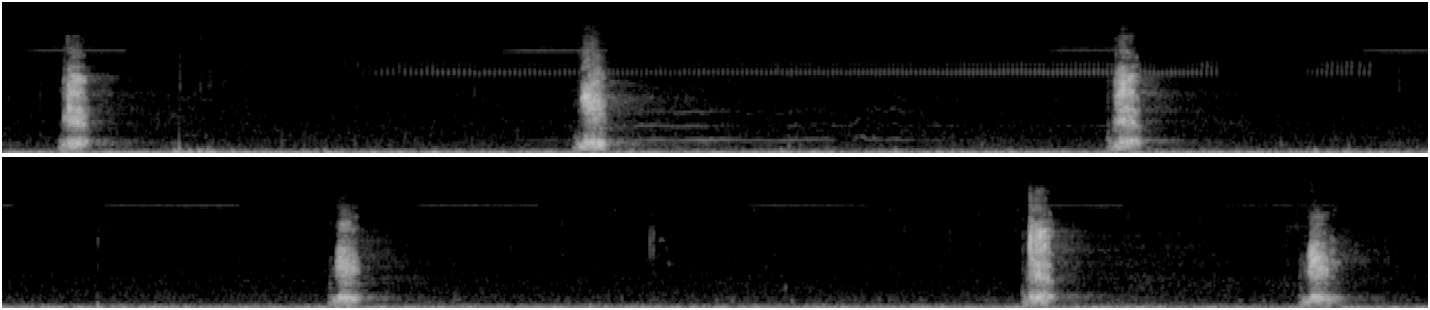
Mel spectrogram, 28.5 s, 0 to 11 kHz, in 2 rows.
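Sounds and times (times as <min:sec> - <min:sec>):
female greater kudu Tragelaphus strepsiceros alarm barking: 0:00.5 - 0:01.3, 0:04.2 - 0:12.2, 0:17.6 - 0:18.0, 0:24.5 - 0:25.4, 0:27.1 - 0:27.9.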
